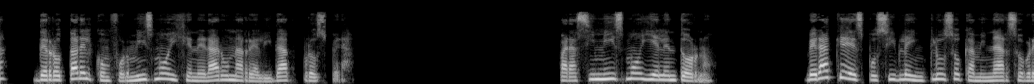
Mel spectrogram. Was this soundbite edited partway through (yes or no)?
no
